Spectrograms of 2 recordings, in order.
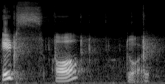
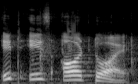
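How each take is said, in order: First: It is shortened into one contracted syllable. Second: It is said as two separate full words. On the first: "इसको short करके ... इसको कह सकता हूं" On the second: "अगर मैं कहता हूं कि इट इज"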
